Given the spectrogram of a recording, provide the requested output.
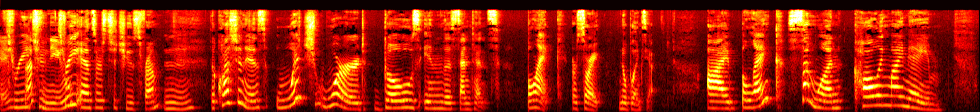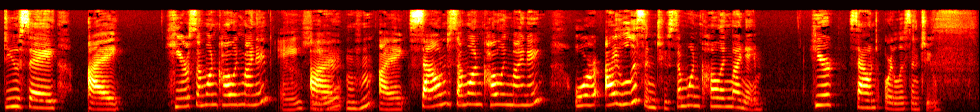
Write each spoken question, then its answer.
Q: The question is, which word goes in the sentence?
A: You hear someone calling your name.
